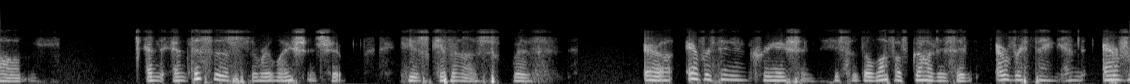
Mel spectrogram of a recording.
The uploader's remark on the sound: ACIM Daily Conference Call.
